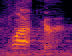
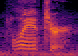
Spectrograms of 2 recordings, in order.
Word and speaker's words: Platner: this one glitch where Sergeant platner keeps getting pronounced planter Dr Amari suggests it's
